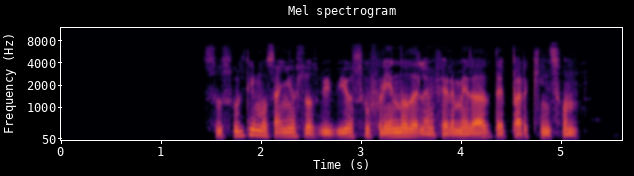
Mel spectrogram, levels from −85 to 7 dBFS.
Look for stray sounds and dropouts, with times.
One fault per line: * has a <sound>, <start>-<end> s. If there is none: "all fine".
all fine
